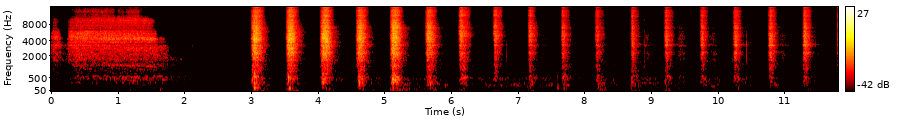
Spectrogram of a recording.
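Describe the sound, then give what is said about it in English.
Deep breaths taken in a guided thirty-breath exercise: one long breathy inhale, then a short silence, followed by many quick, forceful breaths in a steady, even rhythm that gradually soften. “Sit up straight, take a deep breath in, and begin 30 breaths.”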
